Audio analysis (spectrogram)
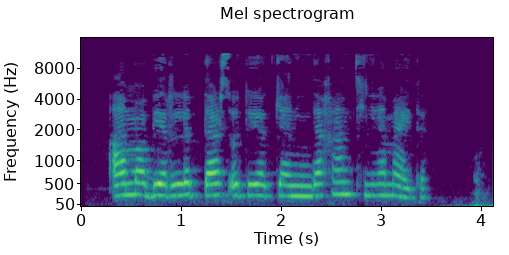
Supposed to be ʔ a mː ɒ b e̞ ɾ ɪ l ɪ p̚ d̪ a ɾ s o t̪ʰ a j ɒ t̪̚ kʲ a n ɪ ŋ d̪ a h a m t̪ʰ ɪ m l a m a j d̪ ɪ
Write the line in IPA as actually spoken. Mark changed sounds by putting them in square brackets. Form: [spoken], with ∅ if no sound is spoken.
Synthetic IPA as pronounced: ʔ a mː ɒ b e̞ ɾ ɪ l ɪ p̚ d̪ a ɾ s o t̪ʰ a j ɒ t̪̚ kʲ a n ɪ ŋ d̪ a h a m t̪ʰ ɪ [ŋ] l a m a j d̪ ɪ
